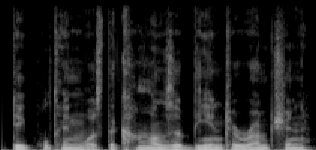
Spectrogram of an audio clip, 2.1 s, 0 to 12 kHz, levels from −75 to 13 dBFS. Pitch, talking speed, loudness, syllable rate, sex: 85 Hz, 200 wpm, -17 LUFS, 6.6 syllables/s, male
